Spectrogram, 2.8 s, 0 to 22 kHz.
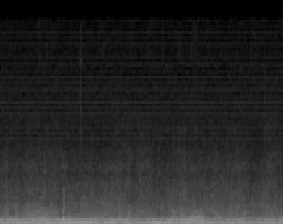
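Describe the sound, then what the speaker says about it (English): A 1988 Race of Champions rally car's turbocharged engine roars loud and continuous, its pitch wavering as it brakes and accelerates, with a turbo bark over a commentator's voice. "Bark from a turbo."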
